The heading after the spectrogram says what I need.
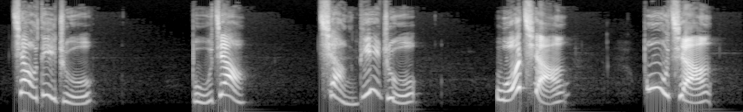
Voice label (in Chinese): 动画 游戏 斗地主女声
